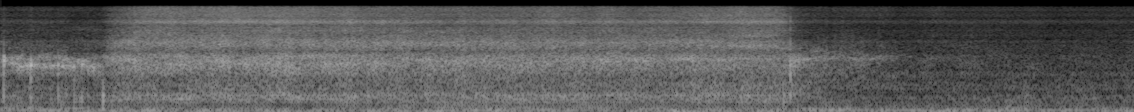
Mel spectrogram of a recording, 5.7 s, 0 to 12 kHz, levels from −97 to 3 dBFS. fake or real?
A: fake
